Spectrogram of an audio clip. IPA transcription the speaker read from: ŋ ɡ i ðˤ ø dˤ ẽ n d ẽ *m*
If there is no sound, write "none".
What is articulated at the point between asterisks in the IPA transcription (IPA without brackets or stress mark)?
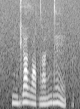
p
